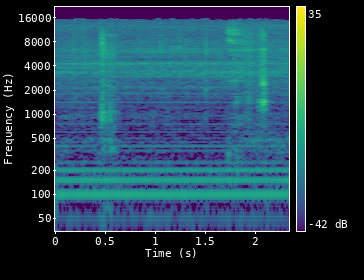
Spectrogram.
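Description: Steady electrical mains hum, with a short light click about half a second in and a fainter one near the end as a screwdriver pries at the edge of an automotive ECU's metal case.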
